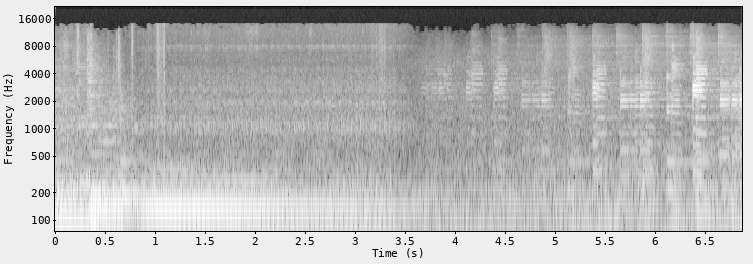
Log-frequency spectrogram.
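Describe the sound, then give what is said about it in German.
A camper truck drives east out of Helsinki after a ferry crossing. A steady low engine drone with road rumble turns rougher and noisier midway, and a few light knocks and clicks come near the end. “Nach 30 Stunden auf der Fähre sind die beiden in der finnischen Hauptstadt angekommen und fahren mit ihrem Wohntruck Richtung Osten.”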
